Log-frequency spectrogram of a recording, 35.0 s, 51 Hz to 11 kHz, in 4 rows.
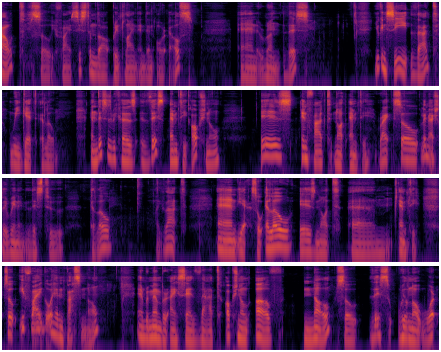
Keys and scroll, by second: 1.8 Return, 5.5 ctrl+F5, 18.9 shift+F6.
